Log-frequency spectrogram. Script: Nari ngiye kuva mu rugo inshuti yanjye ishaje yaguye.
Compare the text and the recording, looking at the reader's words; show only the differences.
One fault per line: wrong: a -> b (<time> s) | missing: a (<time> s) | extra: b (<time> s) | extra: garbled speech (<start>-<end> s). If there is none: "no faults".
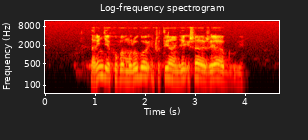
no faults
